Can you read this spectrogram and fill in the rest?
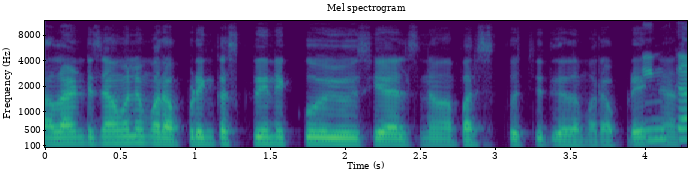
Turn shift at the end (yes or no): yes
